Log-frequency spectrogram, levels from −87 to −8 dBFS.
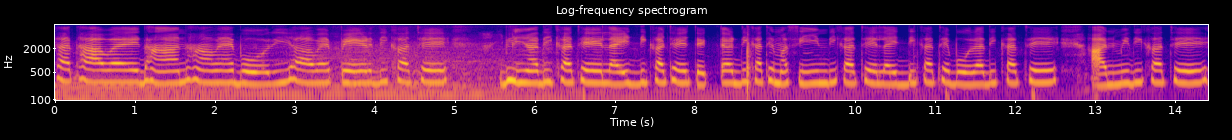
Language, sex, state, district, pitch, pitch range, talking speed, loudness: Hindi, female, Chhattisgarh, Korba, 275 Hz, 265-285 Hz, 125 wpm, -22 LUFS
